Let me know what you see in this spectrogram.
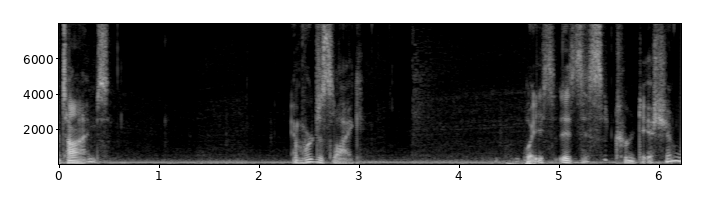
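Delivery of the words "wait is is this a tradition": halting near-whisper, imitating puzzled onlookers; softly puzzled, under the breath; hushed confusion. The group wondering about the yelling, hushed and confused.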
